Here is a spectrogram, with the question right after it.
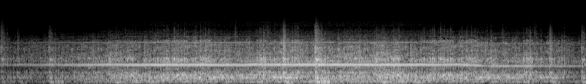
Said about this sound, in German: Einer Draisine kommt auf anderem Gleis eine zweite entgegen. Darauf ein Mann, der pfeift. Unmittelbar nach der Begegnung klingt der Ton der Pfeife tiefer, weil sich der Hörer von der Schallquelle entfernt.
